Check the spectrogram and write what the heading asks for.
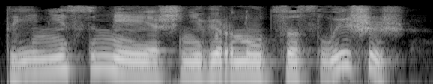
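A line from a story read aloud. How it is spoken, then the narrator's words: Even voice. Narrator (Russian): ровным голосом сказала она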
